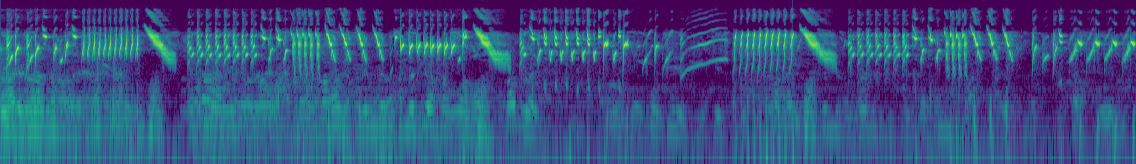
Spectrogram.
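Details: European goldfinch in full song, pouring out long runs of bright twittering, rapid trills and harsh buzzy slurs, with one thin rising whistle in the middle.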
